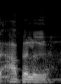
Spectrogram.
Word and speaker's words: アベル: The way they pronounce Abel's name is Abelu. Yeah, that's just the Japanese alphabet. They naturally say it that way in their pronunciation and phonics.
